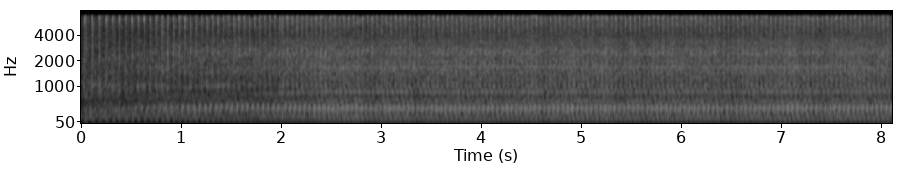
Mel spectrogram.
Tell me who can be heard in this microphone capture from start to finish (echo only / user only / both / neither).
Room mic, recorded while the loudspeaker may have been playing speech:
neither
